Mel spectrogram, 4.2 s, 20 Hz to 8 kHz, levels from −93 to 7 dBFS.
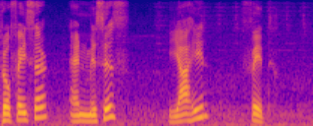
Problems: constant background noise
